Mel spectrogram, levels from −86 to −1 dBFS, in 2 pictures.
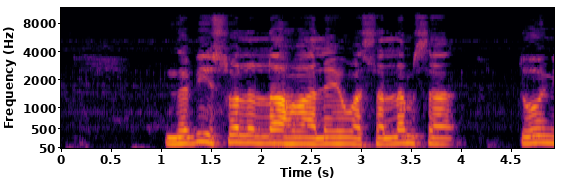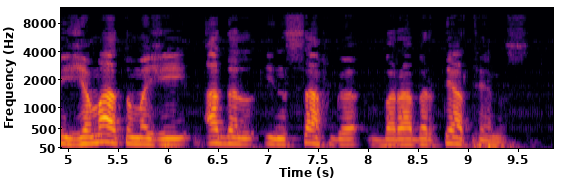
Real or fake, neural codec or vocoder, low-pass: real; none; 9.9 kHz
